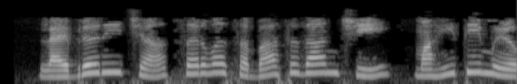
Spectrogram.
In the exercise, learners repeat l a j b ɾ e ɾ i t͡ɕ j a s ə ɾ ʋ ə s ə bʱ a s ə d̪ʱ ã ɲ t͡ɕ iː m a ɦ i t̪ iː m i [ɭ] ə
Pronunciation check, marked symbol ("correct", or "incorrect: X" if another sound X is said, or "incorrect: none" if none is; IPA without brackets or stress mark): correct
